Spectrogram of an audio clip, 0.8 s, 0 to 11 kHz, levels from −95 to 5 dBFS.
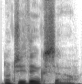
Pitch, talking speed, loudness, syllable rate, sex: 110 Hz, 290 wpm, -16 LUFS, 5.3 syllables/s, male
